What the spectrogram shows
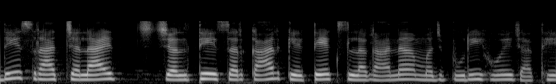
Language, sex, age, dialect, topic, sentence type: Chhattisgarhi, male, 56-60, Northern/Bhandar, banking, statement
